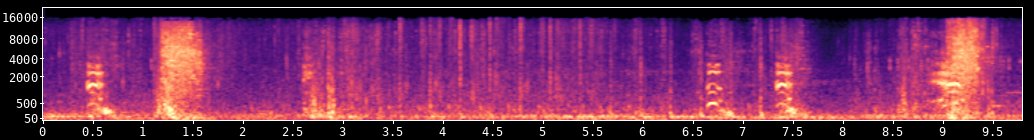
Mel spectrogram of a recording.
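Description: Blades clash and clang with a metallic ring.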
